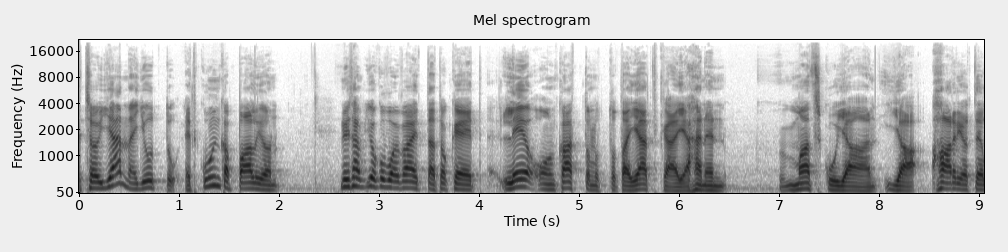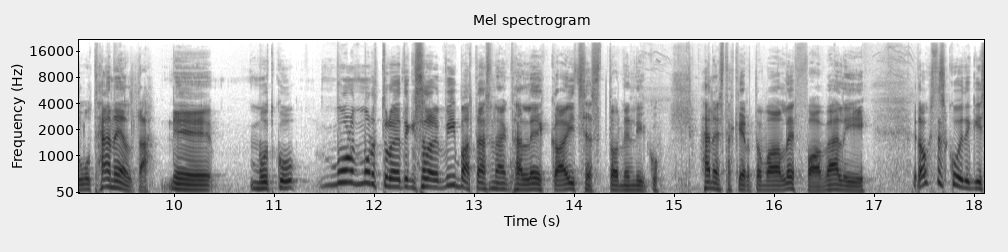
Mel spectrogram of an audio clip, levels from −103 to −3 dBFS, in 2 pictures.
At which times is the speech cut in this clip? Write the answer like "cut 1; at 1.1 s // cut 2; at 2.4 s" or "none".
cut 1; at 9.9 s // cut 2; at 11.4 s // cut 3; at 13.3 s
